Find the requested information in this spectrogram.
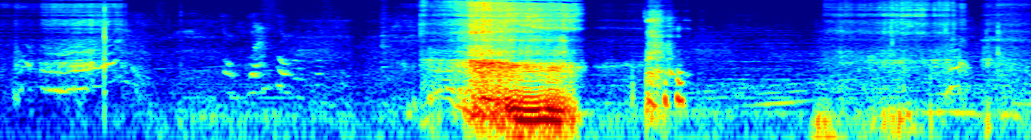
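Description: Loud rasping snore in the middle, with softer grunting and breathing noises around it; an ape snoring.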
